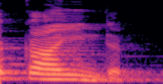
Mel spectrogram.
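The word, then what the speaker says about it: kind: से क लिखेंगे और आई एनडी इसका उच्चारण आंड के रूप में करेंगे हो जाएगा काइंड ठीक है काइंड हो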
